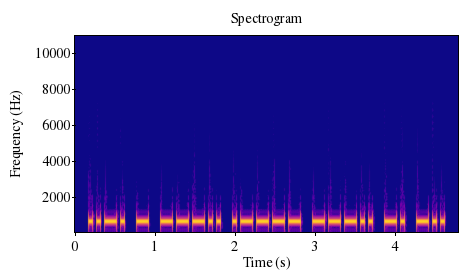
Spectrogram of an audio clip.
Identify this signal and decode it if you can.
Morse code, heard as a keyed tone, about 24 wpm, 700 Hz. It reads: FT818ND
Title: Speed-Racing Common QSO Phrases - 20wpm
